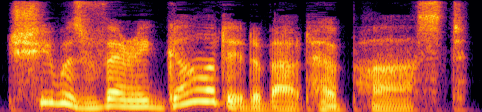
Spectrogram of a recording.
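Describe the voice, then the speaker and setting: A man's voice: mid-range voice, wildly swooping pitch, measured pace, fairly bright tone, husky, dry recording, clean studio sound, voice pushed up, heavily acted. A man voicing a careful, reflective woman who works at a children's centre, in a storybook mystery.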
